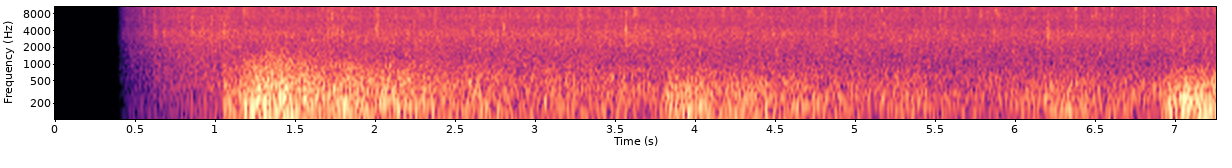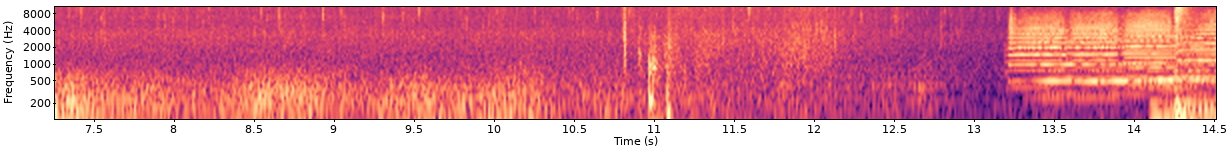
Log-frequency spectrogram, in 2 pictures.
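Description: Recorded rain and thunder opening the song: steady rain with several rolls of thunder and a few sharp cracks about eleven seconds in. Near the end the band comes in with brass.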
